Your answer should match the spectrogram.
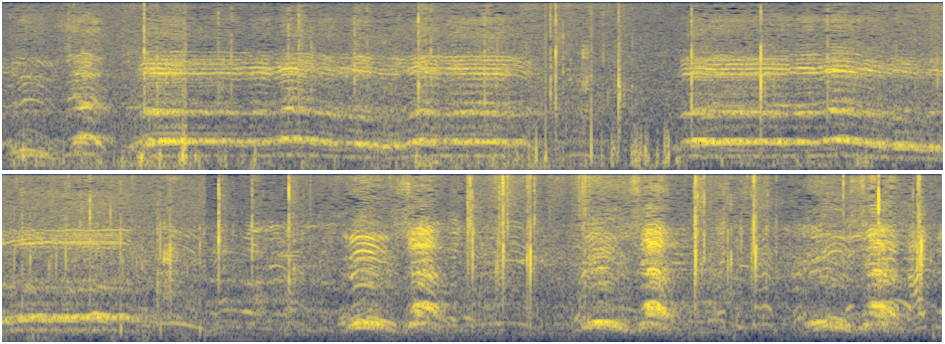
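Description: A group of football supporters chanting in unison: long held sung notes for the first half, then breaking into short separate shouts in the second half.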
